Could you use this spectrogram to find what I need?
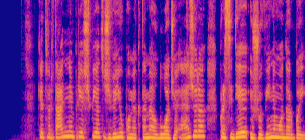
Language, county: Lithuanian, Vilnius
